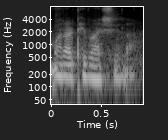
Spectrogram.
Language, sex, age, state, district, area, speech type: Marathi, female, 30-45, Maharashtra, Nashik, urban, spontaneous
